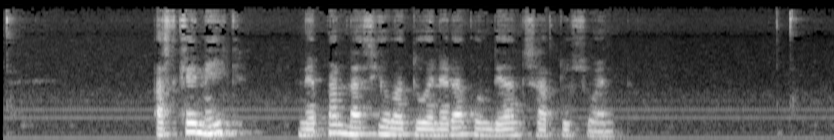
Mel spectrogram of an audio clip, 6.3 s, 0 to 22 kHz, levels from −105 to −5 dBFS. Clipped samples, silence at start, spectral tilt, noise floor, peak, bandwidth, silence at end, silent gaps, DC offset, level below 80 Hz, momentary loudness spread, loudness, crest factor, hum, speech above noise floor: under 0.1%; 0.05 s; -6.5 dB/octave; -56 dBFS; -2 dBFS; 16.5 kHz; 0.3 s; none; under 0.1%; -56 dBFS; 20 LU; -19 LUFS; 18 dB; none; 38 dB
